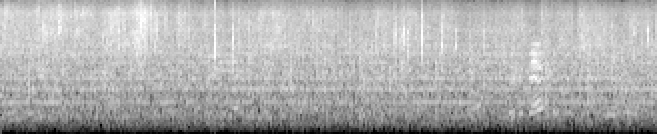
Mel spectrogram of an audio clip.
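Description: Burning building: a steady hiss with scattered sharp crackles and pops, over a faint steady high whine.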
